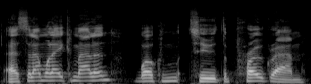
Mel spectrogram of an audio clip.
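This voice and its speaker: A man's voice: a little high, lively intonation, brisk, clear, resonant tone, no room sound. A man hosting a casual studio chat in an easygoing, joking way with many fillers. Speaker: host.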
